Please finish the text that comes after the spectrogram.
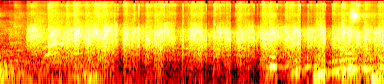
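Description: An audience at a talk gives loud, sustained applause with a thick, continuous wash of clapping, and a few voices briefly rise near the end.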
